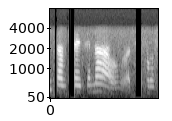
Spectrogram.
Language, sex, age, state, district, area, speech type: Maithili, female, 45-60, Bihar, Muzaffarpur, rural, conversation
